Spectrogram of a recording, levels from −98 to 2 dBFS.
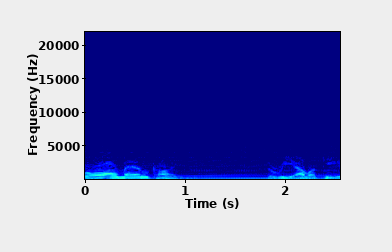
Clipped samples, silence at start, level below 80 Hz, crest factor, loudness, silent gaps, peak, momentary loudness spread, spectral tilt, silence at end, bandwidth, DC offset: under 0.1%; 0 s; -88 dBFS; 14 dB; -64 LUFS; none; -52 dBFS; 7 LU; -7 dB/octave; 0 s; 5.2 kHz; under 0.1%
